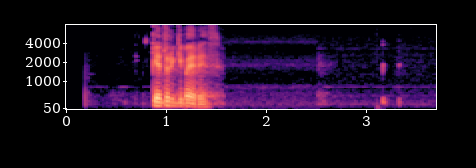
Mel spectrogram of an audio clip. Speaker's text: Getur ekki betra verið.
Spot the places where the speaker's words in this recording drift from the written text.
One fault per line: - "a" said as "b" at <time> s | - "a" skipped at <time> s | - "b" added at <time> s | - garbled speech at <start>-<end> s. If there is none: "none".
- "betra" skipped at 1.2 s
